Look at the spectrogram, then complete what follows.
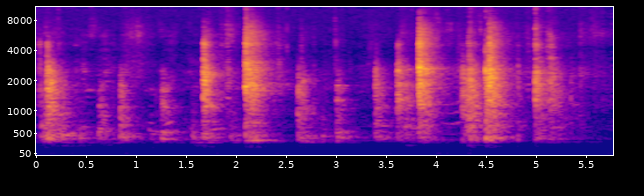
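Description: Banana-peel charcoal being tipped and scraped off an iron sheet into a bucket: a run of irregular scrapes and knocks as the sheet is tapped and brushed clean.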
